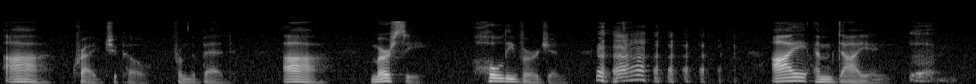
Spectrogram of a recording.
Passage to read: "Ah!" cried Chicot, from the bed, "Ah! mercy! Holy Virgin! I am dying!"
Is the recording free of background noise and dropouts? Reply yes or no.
no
